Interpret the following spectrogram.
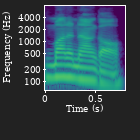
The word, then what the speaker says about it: Manananggal: sounds like a drink I've heard many different ways of pronouncing it there's men and Engle men and andal and the manangel I think monango monang monango is the one that I actually looked up the pronunciation of it and an actual Filipino person was on the YouTube video telling me how so I'm gonna go with man ngal man ngal okay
